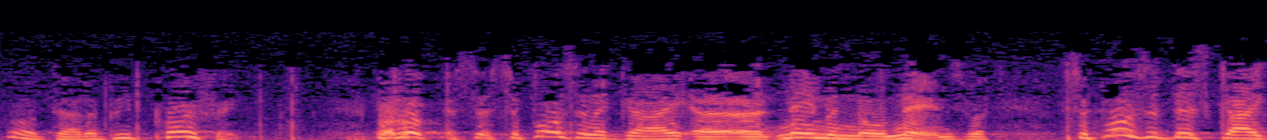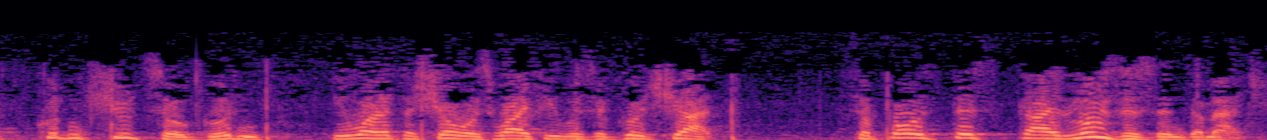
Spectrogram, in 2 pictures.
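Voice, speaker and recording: A man's voice: sits high, animated, moderate pace, slightly rough, full character voice. An actor playing a stubborn, gullible working-class husband and father, blustery and stammering, in 1940s radio comedy style. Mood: sheepishly eager. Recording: muffled old-time radio recording, faint hiss.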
